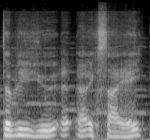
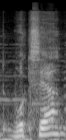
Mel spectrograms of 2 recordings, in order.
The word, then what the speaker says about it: wuxia: It's spelled W-U-X-I-A. Some English speakers accidentally call it wuxia or something like that, if you heard of that. But in Chinese you read it as wuxia.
